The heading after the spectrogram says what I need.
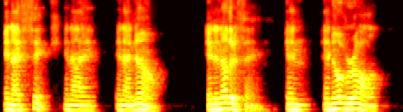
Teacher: We often pronounce the word and without the D, even when followed by a vowel sound. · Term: optional D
